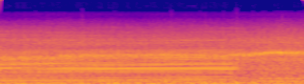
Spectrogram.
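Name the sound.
car accelerating hard at full throttle in third gear, sport mode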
